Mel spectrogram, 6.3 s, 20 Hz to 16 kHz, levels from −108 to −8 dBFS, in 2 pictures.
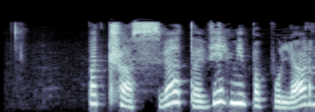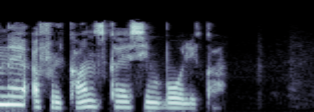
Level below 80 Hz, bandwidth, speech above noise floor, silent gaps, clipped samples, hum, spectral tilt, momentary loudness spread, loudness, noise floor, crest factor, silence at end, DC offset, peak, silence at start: -64 dBFS; 8 kHz; 63 dB; none; under 0.1%; none; -3 dB/octave; 14 LU; -15 LUFS; -79 dBFS; 16 dB; 1.2 s; under 0.1%; 0 dBFS; 0.9 s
